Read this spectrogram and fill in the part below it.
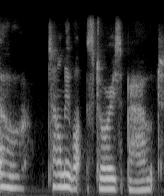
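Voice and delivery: weary, listless, rather tired, bored voice. Imitating a bored sales agent asking about the story at Cannes: imitating a tired voice. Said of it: "in that sort of rather tired voice".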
